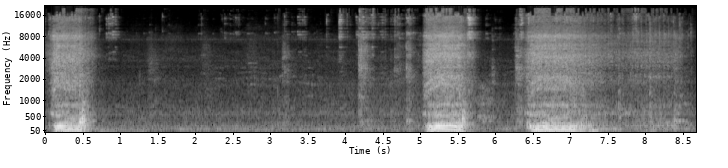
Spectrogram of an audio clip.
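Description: A sewing machine runs in three short bursts while stitching a computer-work blouse, with quiet pauses between the runs.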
